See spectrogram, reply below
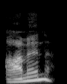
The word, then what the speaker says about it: Amun: A-M-U-N? – Amun? – Amun? – Amun, because that's basically where Tutankhamun got his name from, because they grabbed it from, oh, well, he's a pharaoh, so he's closest to the god.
